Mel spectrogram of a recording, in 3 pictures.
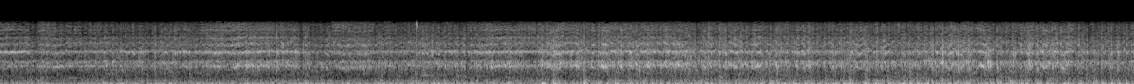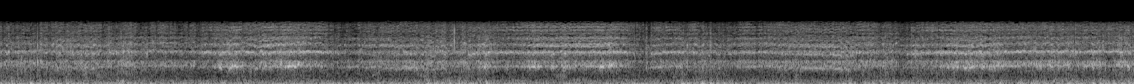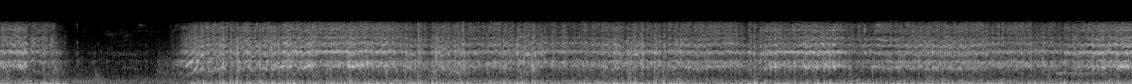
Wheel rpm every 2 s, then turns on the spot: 230, 220, 230, 230, 230, 230, 230, 220, 220, 220, 220, 150, 110, 220, 220, 220, 220.
22-24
